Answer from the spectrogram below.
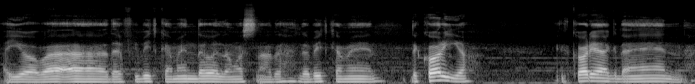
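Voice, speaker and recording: A man with an Egyptian Arabic accent giving casual gameplay commentary, excitedly calling out to his teammates and teasing them. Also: medium pitch, brisk, slight background noise. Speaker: gaming video creator.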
